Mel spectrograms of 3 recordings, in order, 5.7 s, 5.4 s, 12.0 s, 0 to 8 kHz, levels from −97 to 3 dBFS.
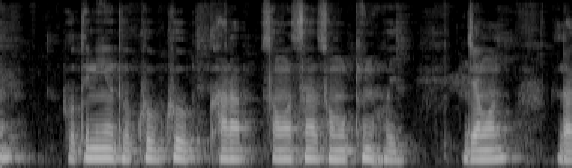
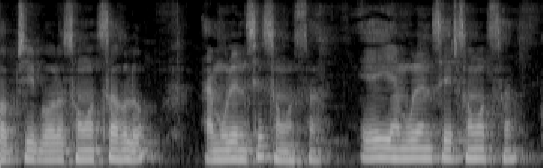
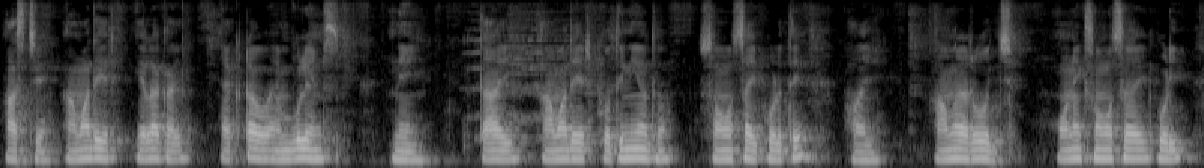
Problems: none marked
